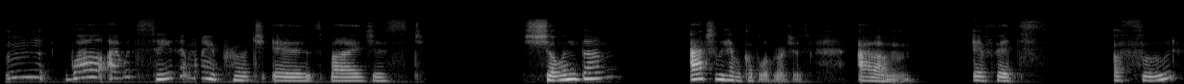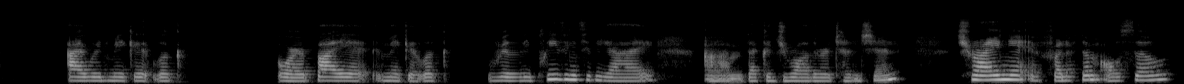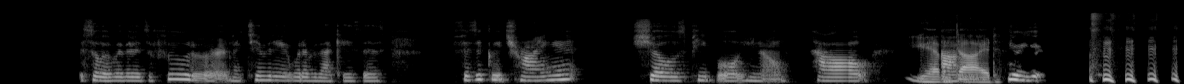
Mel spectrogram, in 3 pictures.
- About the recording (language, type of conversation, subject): English, unstructured, What is your approach to convincing someone to try something new?
- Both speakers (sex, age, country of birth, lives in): female, 20-24, United States, United States; male, 40-44, United States, United States
- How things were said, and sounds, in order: chuckle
